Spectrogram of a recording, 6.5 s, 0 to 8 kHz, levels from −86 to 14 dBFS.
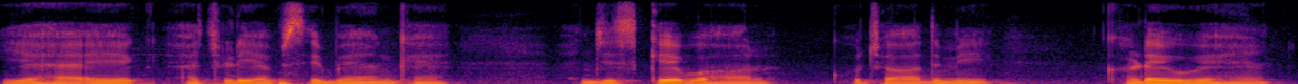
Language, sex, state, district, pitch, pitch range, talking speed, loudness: Hindi, male, Uttar Pradesh, Saharanpur, 125 Hz, 120-130 Hz, 110 wpm, -18 LUFS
